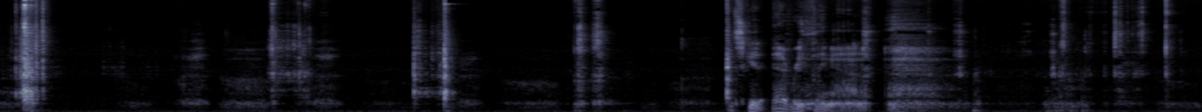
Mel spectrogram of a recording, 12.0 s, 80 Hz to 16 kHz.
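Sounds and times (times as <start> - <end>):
small metal parts rattling: 9.6 - 11.8.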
